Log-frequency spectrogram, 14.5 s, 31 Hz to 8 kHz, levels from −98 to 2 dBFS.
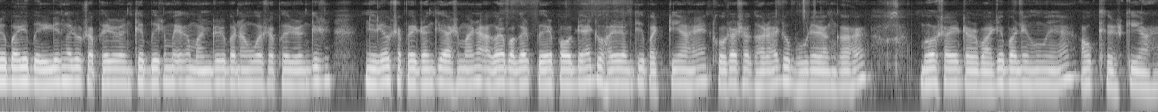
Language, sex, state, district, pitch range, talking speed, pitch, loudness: Hindi, male, Bihar, Sitamarhi, 125-135 Hz, 210 wpm, 130 Hz, -16 LUFS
